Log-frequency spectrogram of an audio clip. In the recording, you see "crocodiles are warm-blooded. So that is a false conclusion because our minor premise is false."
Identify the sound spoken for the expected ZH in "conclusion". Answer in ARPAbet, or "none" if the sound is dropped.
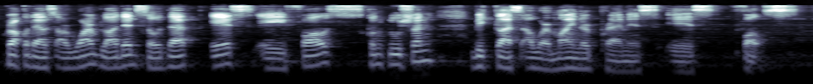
SH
